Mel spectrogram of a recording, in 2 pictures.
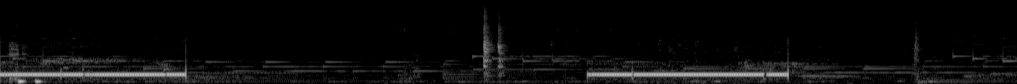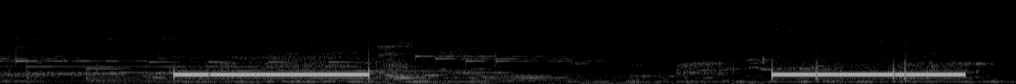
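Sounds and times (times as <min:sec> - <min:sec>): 
telephone line tone: 0:00.0 - 0:01.9, 0:05.9 - 0:07.9, 0:11.9 - 0:14.0, 0:17.9 - 0:19.9.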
